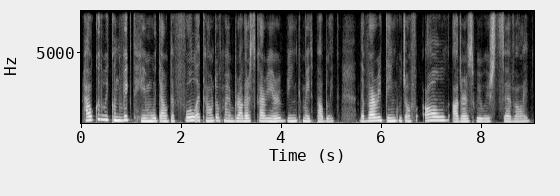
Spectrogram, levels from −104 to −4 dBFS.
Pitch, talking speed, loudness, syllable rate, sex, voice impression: 205 Hz, 170 wpm, -19 LUFS, 4.5 syllables/s, female, feminine, adult-like, slightly relaxed, slightly weak, soft, slightly muffled, slightly raspy, slightly refreshing, calm, friendly, reassuring, kind, modest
